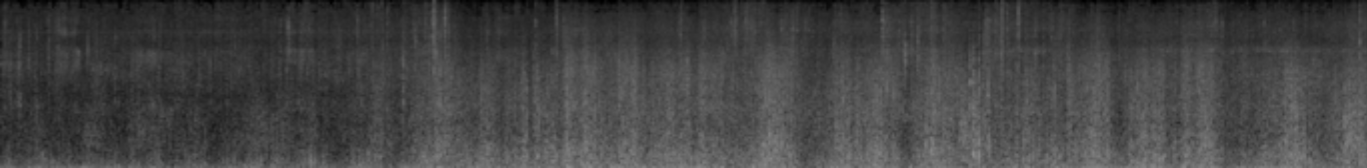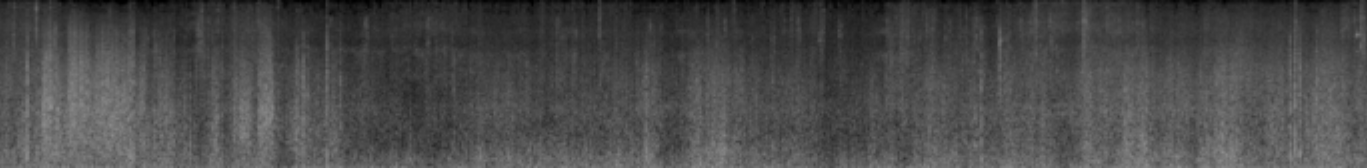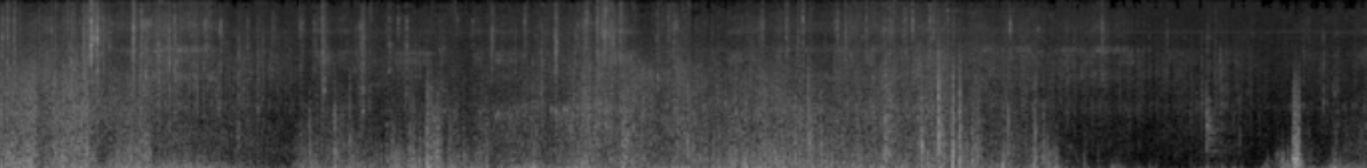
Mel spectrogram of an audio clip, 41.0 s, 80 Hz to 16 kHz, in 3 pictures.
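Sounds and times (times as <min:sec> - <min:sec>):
bike rattling over bumps: 0:00.0 - 0:41.0
wind buffeting microphone: 0:00.0 - 0:41.0
tyres crunching over dirt: 0:21.6 - 0:41.0.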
